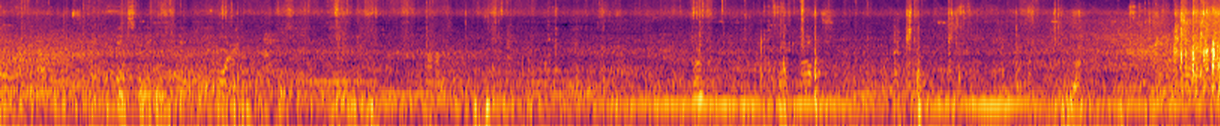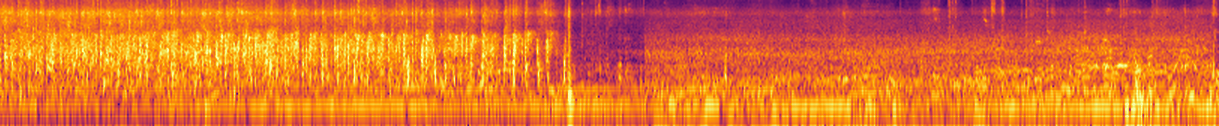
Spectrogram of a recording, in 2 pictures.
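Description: Applause from a gathered crowd, starting suddenly about halfway through and lasting about eight seconds before stopping. Quieter murmuring comes before it.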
